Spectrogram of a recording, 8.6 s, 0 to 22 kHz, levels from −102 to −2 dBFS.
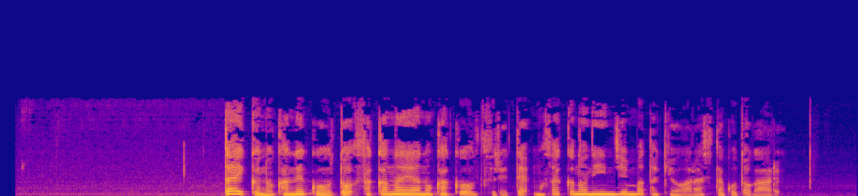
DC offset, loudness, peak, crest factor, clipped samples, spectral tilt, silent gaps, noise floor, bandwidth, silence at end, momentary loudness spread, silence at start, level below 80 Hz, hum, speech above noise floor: under 0.1%; -23 LUFS; -2 dBFS; 22 dB; under 0.1%; -4 dB/octave; none; -57 dBFS; 11 kHz; 0.8 s; 13 LU; 2.25 s; -74 dBFS; none; 34 dB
